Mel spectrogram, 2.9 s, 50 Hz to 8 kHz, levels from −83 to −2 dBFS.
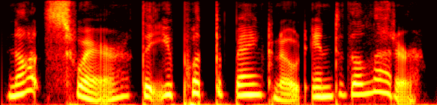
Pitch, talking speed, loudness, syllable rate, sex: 240 Hz, 225 wpm, -17 LUFS, 5.0 syllables/s, female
